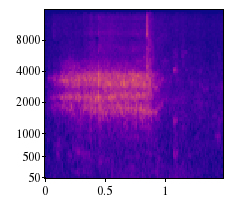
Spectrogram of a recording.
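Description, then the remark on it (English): A single raspy, snoring breath, a hissy snort-like inhale lasting about a second before trailing off into quiet. No one speaks. “Who was snoring?”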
